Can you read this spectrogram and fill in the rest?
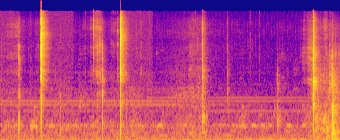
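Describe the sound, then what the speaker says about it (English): Ironwood ratcheting pruners clip a Jerusalem cherry branch in a series of crisp, evenly spaced snips and clicks, close and fairly quiet against a low background hum. "we're going to take our ironwood ratcheting pruners. We're going to cut it straight down."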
